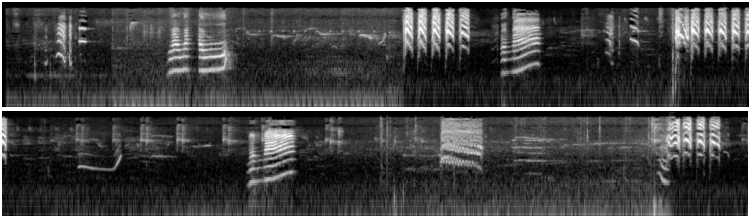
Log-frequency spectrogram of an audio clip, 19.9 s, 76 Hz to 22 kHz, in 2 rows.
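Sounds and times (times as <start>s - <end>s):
parrot chirping harshly: 0.5s - 1.2s, 5.3s - 7.2s, 9.0s - 10.0s.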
